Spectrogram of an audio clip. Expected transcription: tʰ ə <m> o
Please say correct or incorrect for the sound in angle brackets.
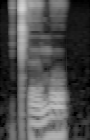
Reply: correct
